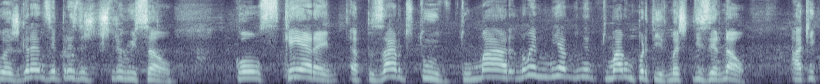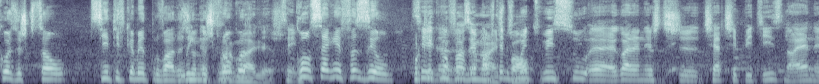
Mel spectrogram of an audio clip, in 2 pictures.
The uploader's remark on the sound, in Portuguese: Programa gravado ao vivo na Web Summit.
